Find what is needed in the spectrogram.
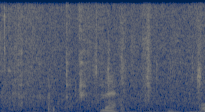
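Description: Low wind rumble on the microphone that builds about halfway through, with a few light clicks and knocks and one short spoken word.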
